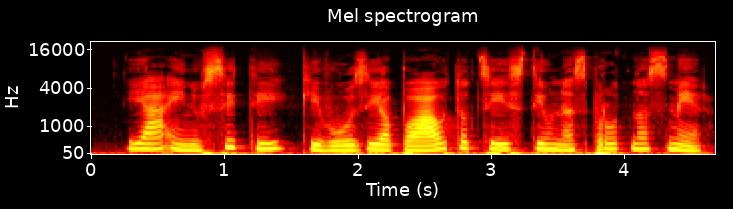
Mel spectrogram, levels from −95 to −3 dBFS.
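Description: No technical faults are audible anywhere in the recording.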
